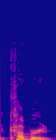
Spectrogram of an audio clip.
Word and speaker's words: cupboard: have of course the cupboard another strange pronunciation it's cupboard in our kitchen we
